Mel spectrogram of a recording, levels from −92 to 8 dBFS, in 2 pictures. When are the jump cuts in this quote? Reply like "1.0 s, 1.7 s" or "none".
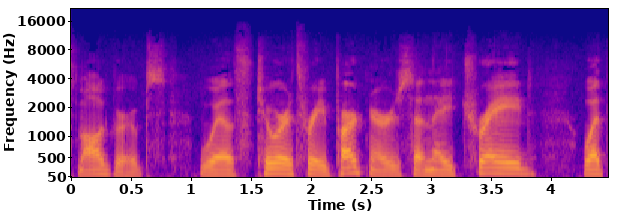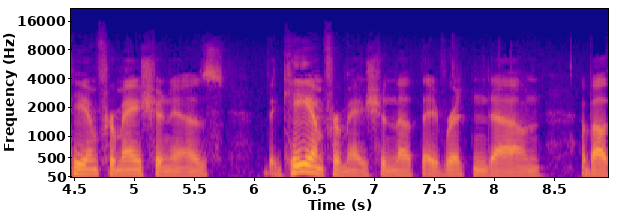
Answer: none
